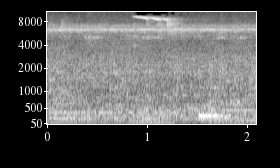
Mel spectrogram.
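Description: Steady background noise with a faint murmur of voices, and a brief high falling whistle about a second in.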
